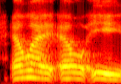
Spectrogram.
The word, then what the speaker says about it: Lale: Can you go back to how you were introduced And first of all, would you tell me how you pronounce his name? L A L E is the way it's spelled in the book.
